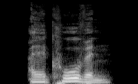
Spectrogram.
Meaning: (noun) alcove, particularly: a bed built or let into the wall; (proper noun) a municipality of Upper Austria, Austria
- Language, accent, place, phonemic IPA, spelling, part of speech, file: German, Germany, Berlin, /alˈkoːvən/, Alkoven, noun / proper noun, De-Alkoven.ogg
